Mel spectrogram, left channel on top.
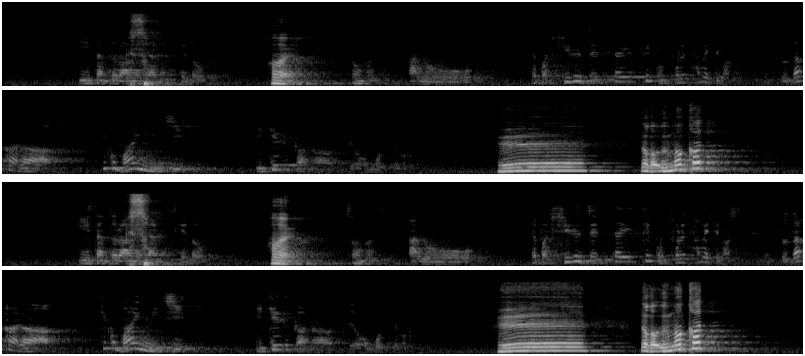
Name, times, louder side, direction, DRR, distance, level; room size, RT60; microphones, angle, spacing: voice 1, 0.8-2.1 3.4-3.8 4.1-4.7 5.3-8.6 9.0-9.9 10.5-12.1, right 2 dB, 70° right, 10 dB, 1.9 m, -43 dB
voice 2, 13.0-13.9 14.4-15.0, right 2 dB, 55° right, 16 dB, 0.8 m, -22 dB
24.5 x 19.5 x 7.2 m, 1.2 s
head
